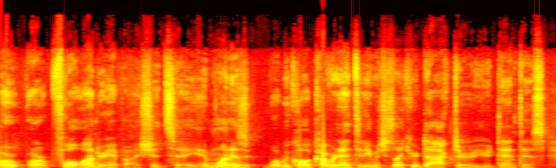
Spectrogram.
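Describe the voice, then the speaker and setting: A man with a New York accent speaks at a medium pitch with ordinary pitch variation. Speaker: compliance company representative. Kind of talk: podcast interview.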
